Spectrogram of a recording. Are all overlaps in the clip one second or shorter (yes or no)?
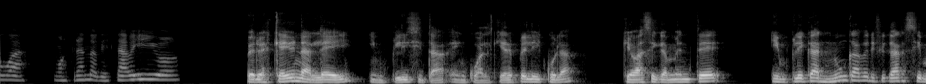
yes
